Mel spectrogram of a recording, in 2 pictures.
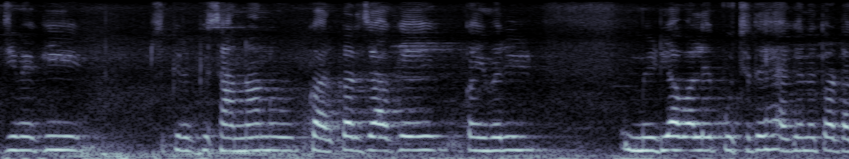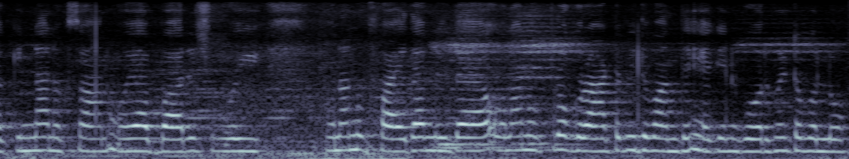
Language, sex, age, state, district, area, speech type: Punjabi, female, 60+, Punjab, Ludhiana, urban, spontaneous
